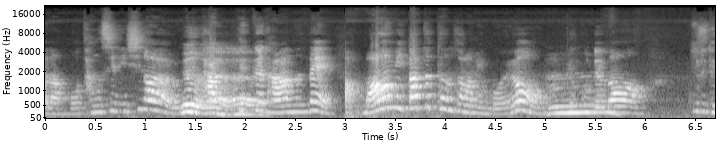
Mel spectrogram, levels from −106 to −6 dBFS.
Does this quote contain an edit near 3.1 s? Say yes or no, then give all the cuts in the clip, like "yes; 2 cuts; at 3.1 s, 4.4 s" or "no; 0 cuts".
yes; 1 cut; at 3.1 s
